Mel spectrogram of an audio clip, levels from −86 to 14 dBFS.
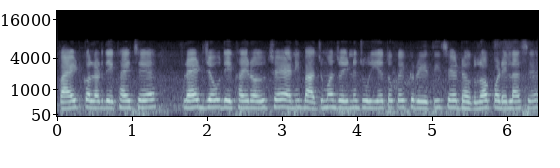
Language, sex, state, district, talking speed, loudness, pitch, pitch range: Gujarati, female, Gujarat, Gandhinagar, 185 wpm, -15 LUFS, 245 Hz, 235-250 Hz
